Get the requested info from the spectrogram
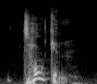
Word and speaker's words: Tolkien: The answer is J.R.R. Tolkien or Tolkien. – Those are pronunciations. – Oh, so he's going alternate pronunciations. – Some people pronounce it Tolkien. – Either answer is okay.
